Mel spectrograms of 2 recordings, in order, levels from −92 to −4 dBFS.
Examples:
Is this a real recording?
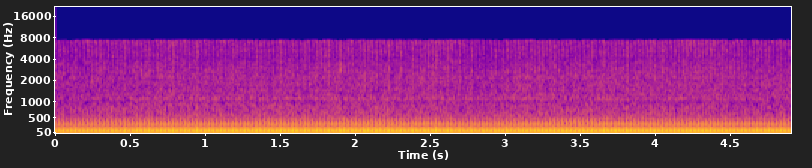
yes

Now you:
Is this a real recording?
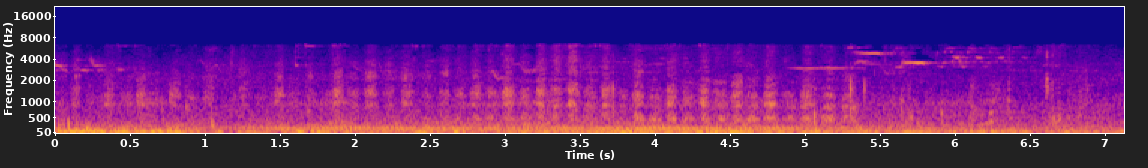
yes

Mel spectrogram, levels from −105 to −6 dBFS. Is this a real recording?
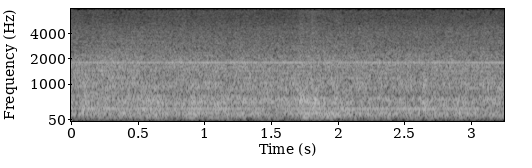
yes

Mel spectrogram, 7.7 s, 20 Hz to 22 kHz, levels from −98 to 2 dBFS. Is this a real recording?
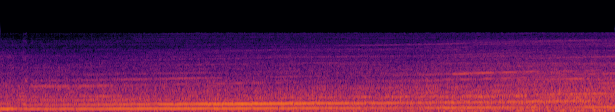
no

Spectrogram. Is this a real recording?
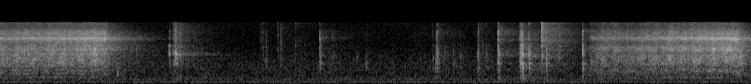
yes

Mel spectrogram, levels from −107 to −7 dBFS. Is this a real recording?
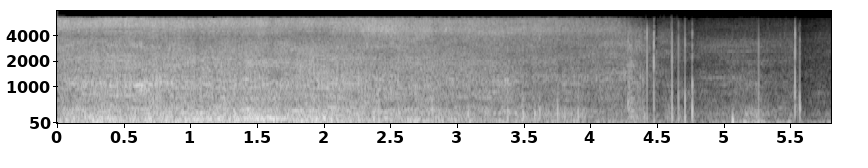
no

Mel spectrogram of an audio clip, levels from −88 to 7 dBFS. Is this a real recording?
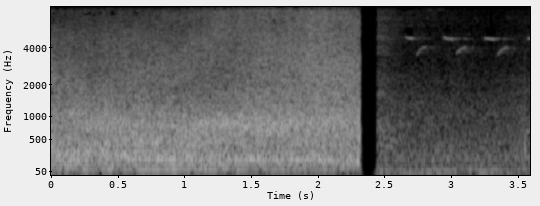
yes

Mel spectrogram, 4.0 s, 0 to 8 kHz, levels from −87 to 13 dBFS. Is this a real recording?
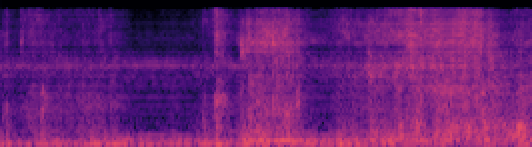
no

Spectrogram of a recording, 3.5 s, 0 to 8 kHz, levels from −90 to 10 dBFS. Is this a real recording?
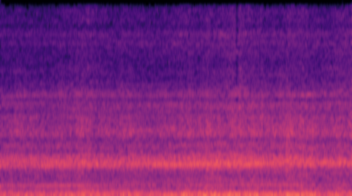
yes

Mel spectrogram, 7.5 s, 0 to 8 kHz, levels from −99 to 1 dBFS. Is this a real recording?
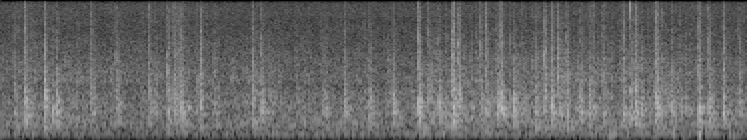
yes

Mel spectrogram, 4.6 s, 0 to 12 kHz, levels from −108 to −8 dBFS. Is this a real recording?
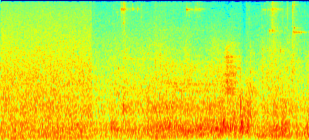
yes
